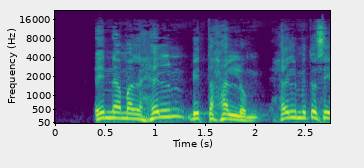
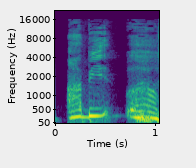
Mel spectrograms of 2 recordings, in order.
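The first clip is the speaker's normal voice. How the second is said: higher, about-to-scold call; mock raised voice; 5 semitones higher, much slower than usual. Wife coming home about to scold her husband, voice raised. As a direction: start to scold, then catch yourself. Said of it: "mau angkat suara".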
